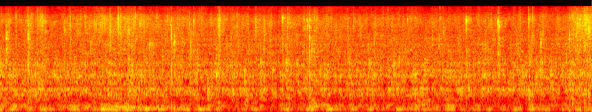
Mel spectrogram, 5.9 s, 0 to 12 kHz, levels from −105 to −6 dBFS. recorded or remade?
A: recorded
